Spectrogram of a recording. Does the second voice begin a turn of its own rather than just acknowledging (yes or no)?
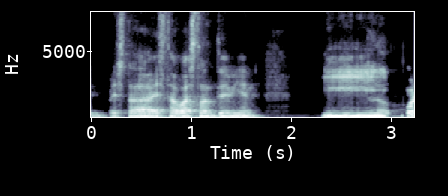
no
